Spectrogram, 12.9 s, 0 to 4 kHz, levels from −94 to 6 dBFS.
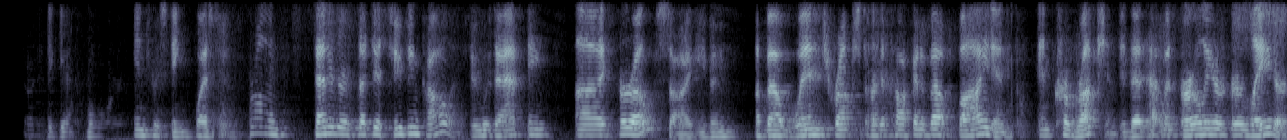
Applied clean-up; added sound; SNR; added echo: neural mask model DeepFilterNet 3.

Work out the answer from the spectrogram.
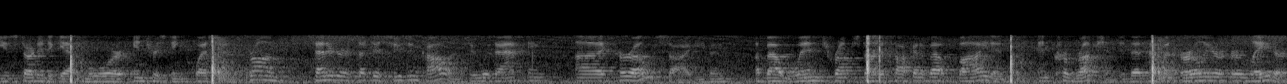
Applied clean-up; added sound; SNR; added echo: none; Fire; -1 dB; reverberation time 0.9 s.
